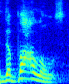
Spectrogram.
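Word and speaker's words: διάβολος: been done that's why the word devil in the Greek means it's the pronunciation is debal to cast oneself in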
